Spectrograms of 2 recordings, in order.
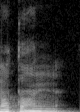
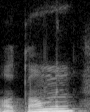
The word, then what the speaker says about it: automne: En hiver ou en automne? لا ننطق M في كلمة الخريف باللغة الفرنسية. لا نقول automne بل نقول automne.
